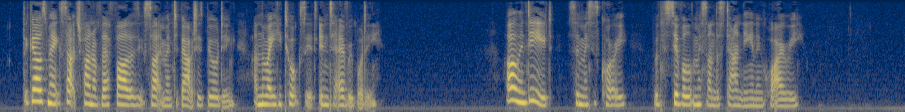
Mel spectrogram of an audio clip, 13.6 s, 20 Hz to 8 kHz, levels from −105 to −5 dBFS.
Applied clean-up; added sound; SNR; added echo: none; none; none; none.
